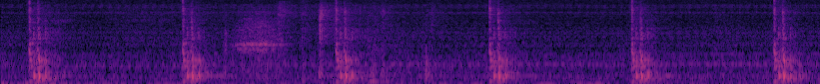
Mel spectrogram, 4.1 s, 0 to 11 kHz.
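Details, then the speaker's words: Vevor 5 kW diesel parking heater on kerosene and a 12 V battery, first-ever fuel priming, heat at level 4. Soft evenly spaced ticks about every 0.7 s in a quiet garage as the dosing pump primes. Normal. "that sounded like fuel pump so that's the fuel pump priming"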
